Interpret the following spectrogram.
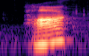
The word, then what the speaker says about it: Park: Pock being spelled like park.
